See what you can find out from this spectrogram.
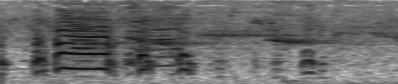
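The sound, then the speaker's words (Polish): Hens and roosters clucking and crowing together in a loud, busy burst of harsh squawks and cackles that tapers into quieter scattered clucks. “A co to za awanturka? Kury z kogutami.”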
